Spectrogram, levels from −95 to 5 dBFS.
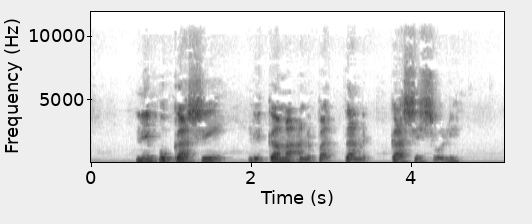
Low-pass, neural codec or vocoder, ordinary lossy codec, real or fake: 10.8 kHz; none; MP3, 96 kbps; real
